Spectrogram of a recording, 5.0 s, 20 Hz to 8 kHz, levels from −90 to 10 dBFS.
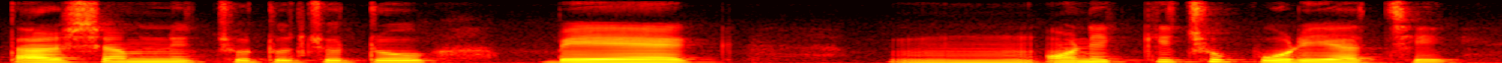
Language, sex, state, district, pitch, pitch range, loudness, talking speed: Bengali, male, West Bengal, Cooch Behar, 185 Hz, 180-205 Hz, -20 LUFS, 105 wpm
